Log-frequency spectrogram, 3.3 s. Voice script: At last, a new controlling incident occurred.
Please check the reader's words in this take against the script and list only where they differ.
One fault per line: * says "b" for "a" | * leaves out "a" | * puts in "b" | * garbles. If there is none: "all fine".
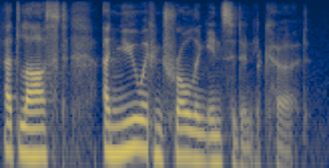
all fine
